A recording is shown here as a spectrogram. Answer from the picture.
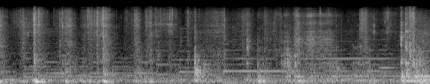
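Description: Scissors cutting through corrugated cardboard: a quick, uneven run of snips and crunches, with background music underneath.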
